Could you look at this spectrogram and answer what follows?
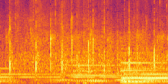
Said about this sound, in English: Keep clapping for them and clap for yourselves as well. Are you happy? Clap.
